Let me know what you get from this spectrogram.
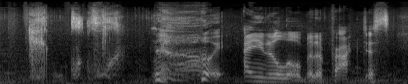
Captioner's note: Donald Duck impression; laughing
